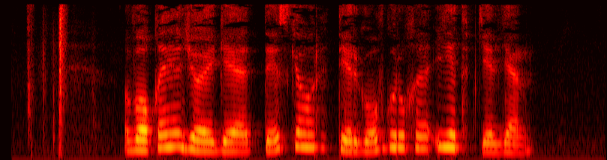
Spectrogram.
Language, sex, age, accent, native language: Uzbek, female, 18-24, Toshkent shahri, Uzbek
